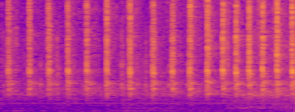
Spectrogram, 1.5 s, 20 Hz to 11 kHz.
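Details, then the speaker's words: Luna X1 derailleur after B-screw adjustment for better chain wrap on the 11-tooth cog: fast, even metallic ticking as the chain shifts up onto the largest rear cog; slight rattle, but shifting works. "And you're going to hear a little bit of rattling there, but it does go up into the biggest one"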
